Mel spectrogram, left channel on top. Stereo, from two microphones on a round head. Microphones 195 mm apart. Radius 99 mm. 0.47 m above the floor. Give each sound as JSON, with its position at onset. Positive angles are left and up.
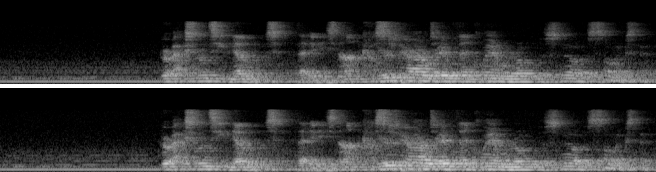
{"t": 1.6, "sound": "a man speaking", "side_deg": 0, "distance_m": 1.7}
{"t": 3.8, "sound": "a man speaking", "side_deg": -5, "distance_m": 0.7}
